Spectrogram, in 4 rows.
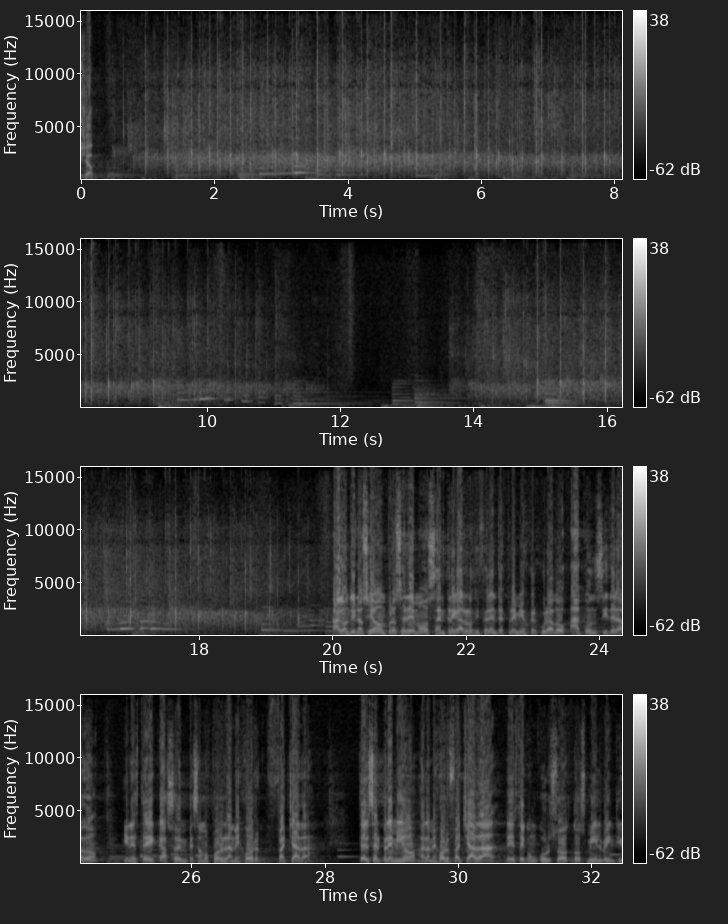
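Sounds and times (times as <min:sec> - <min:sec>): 
speech: 0:00.0 - 0:00.5, 0:02.4 - 0:02.6, 0:20.1 - 0:27.9, 0:28.5 - 0:32.4
music: 0:00.0 - 0:32.4
audience applause: 0:00.4 - 0:11.6, 0:13.6 - 0:20.0.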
